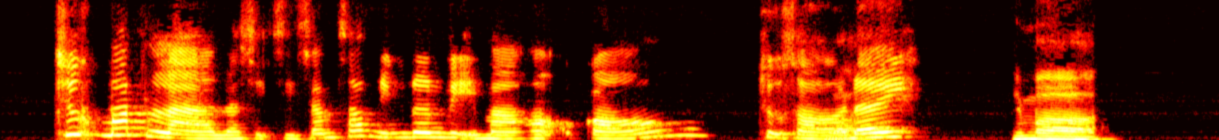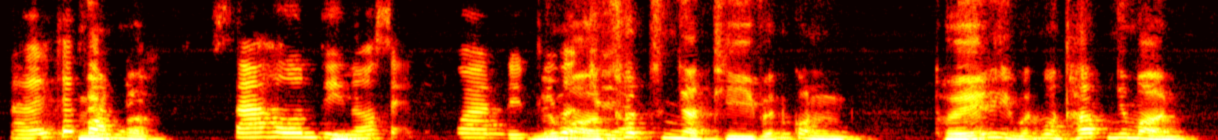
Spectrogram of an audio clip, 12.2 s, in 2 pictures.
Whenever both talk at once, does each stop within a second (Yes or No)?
Yes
